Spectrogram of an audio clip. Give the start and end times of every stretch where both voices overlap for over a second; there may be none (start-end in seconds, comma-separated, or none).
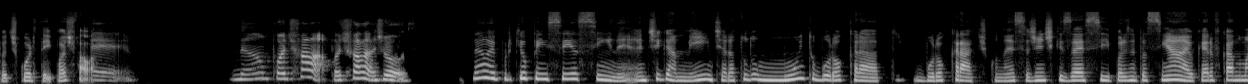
none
